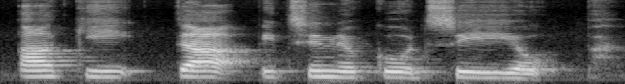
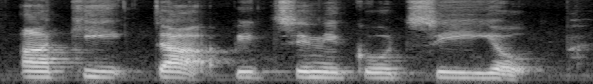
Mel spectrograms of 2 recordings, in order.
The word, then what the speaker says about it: Aakitaapitsinikotsio’pa: Annette, help me understand how to pronounce that again. One more time, slow. Aakitaapitsinikotsio'pa. Aakitaapitsinikotsio'pa.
